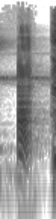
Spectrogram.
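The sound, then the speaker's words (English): Two short, loud, raspy fart blasts from a person who ate a twister toadstool, the first about a fifth of a second long, then a brief pause before a second burst starts up. “He'll be fine once he sleeps it off, gives you crazy dreams and explosive flatulence.”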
